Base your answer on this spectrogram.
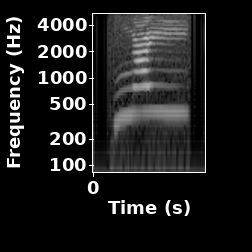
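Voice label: "ngai1", Cantonese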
